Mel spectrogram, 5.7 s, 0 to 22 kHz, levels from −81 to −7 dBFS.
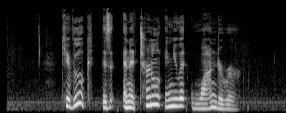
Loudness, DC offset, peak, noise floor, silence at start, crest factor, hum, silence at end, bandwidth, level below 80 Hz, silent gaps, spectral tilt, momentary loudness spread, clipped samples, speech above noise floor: -23 LUFS; under 0.1%; -6 dBFS; -56 dBFS; 1.25 s; 18 dB; none; 1 s; 16 kHz; -76 dBFS; none; -4.5 dB/octave; 9 LU; under 0.1%; 34 dB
